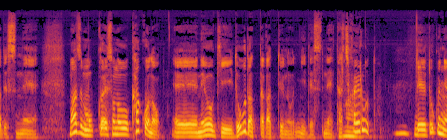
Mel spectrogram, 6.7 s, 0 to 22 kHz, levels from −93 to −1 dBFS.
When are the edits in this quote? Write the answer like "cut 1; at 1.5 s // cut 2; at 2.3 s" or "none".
cut 1; at 2.5 s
